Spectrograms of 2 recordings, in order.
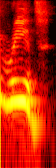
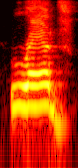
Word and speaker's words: read: tem uma sílaba né no presente pronuncia esse rids e no passado Red aí vem com som de é igual no player trager e ainda assim com uma sílaba Red Então não é uma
